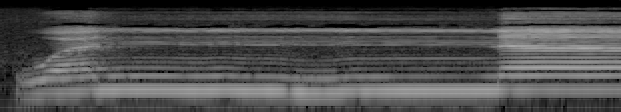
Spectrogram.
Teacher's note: Lam tak ada sukun selepasnya ada sabdu terus tekan ke dalam nun. Nun ada sabdu. Kena dengung 2 harakat. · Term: wajibul gunnah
